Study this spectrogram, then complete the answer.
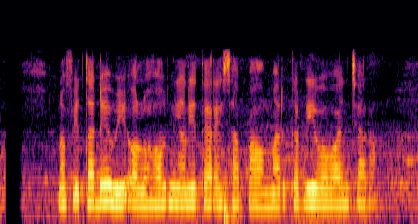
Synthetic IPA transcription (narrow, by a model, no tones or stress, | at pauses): nɔfit̪adɛwiʔɔlɔɦɔkɲalit̪ɛɾɛsapalmərkərdiwawaɲt͡ʃaɾa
